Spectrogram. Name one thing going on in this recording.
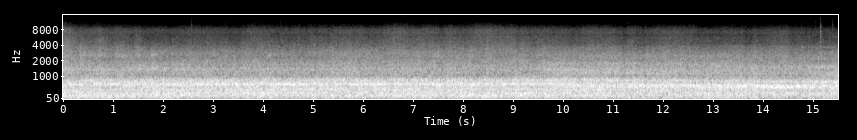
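The wheels of a subway car roar and screech steadily on the rails.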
